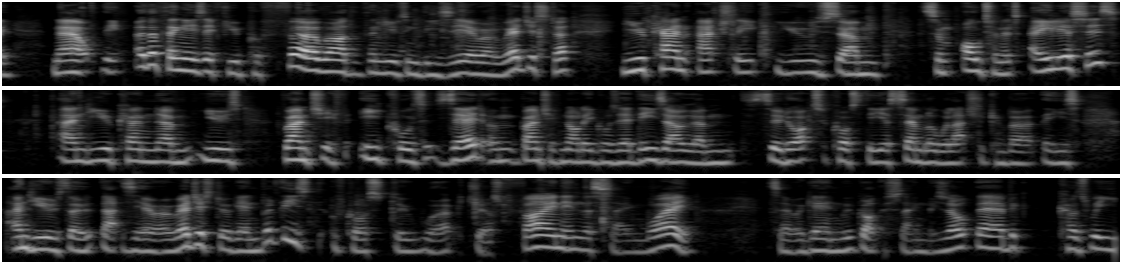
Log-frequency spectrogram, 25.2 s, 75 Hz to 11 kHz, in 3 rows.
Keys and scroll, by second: 3.3 Home, 3.7-4.3 typing, 4.9 Down, 5.4 Home, 5.6-6.5 typing, 7.5-10.4 typing, 20.7 F6, 21.2 Return.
